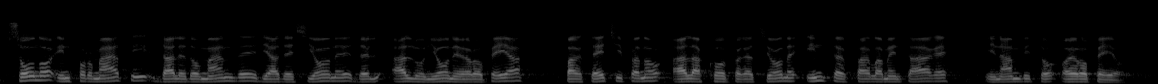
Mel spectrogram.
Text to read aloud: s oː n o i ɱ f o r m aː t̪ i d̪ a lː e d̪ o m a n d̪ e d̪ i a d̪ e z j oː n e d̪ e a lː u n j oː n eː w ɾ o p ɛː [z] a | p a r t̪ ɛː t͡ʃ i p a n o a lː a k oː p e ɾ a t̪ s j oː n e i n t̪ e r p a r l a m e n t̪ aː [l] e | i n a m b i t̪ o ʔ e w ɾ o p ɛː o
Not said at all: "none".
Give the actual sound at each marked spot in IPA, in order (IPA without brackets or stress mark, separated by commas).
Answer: none, ɾ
